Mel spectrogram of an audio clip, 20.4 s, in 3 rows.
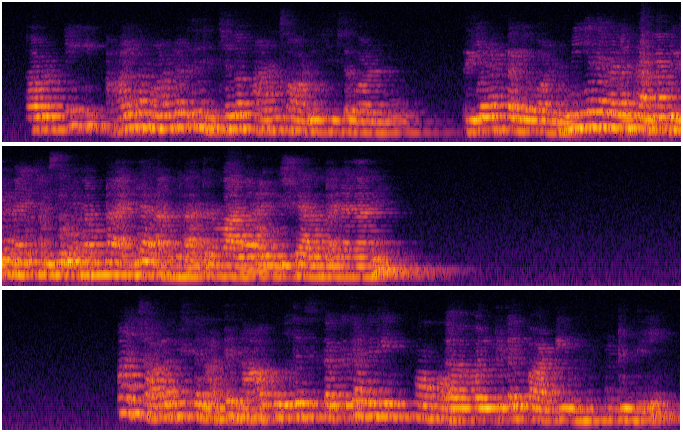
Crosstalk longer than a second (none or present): present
